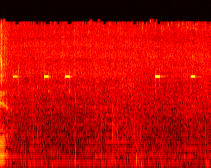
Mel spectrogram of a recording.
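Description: Wooden spoon stirring diced vegetables in a stainless steel pot, with faint knocks against the pot. Five short high-pitched beeps come through it, two close together near the start and two near the end.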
